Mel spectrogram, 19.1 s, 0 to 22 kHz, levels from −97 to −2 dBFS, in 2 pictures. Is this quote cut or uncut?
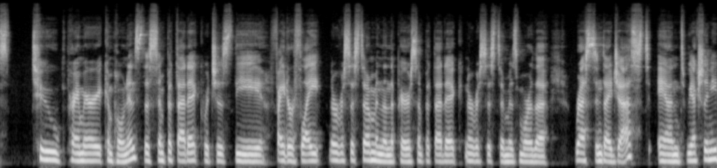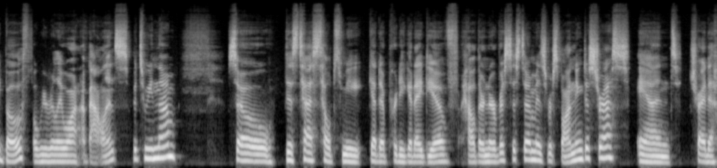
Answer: cut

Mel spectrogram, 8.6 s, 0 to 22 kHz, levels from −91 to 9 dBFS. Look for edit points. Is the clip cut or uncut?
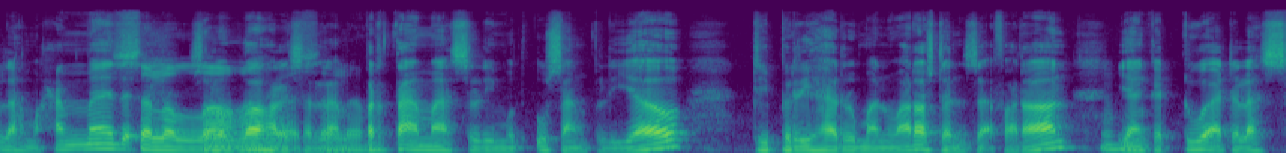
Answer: uncut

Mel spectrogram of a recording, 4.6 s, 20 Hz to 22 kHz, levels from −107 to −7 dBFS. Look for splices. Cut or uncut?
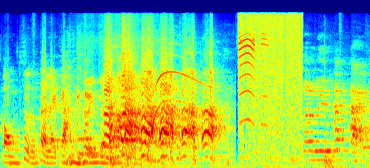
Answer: uncut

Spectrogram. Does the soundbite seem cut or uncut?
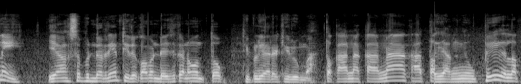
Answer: cut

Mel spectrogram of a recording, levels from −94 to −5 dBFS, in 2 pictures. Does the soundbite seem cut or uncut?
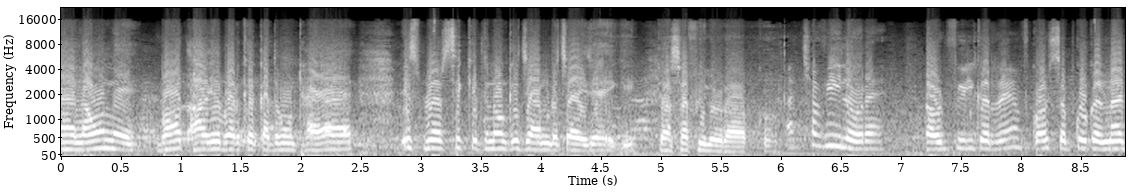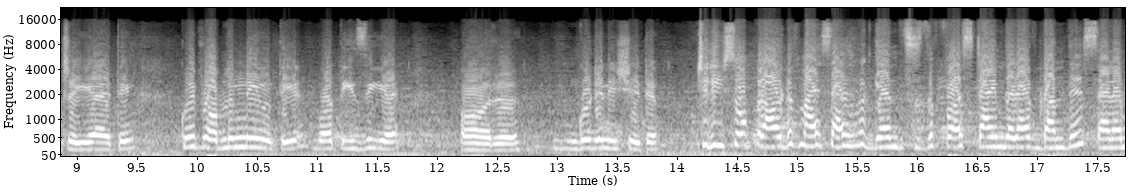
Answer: cut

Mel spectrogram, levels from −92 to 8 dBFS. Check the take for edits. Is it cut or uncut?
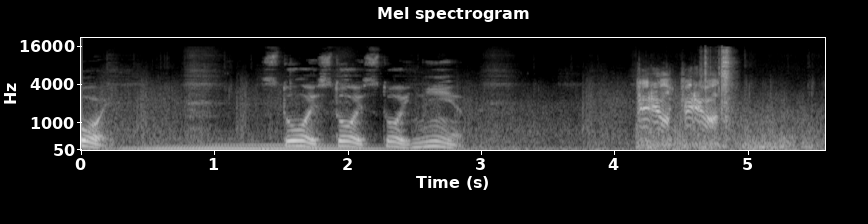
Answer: cut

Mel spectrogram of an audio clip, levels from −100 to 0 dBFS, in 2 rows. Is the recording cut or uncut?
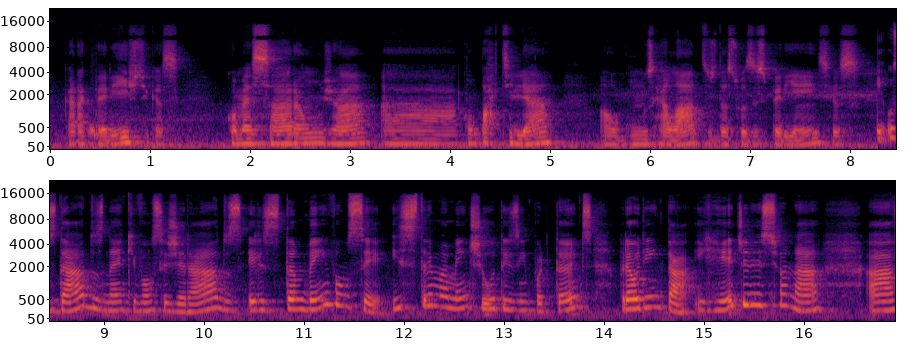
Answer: cut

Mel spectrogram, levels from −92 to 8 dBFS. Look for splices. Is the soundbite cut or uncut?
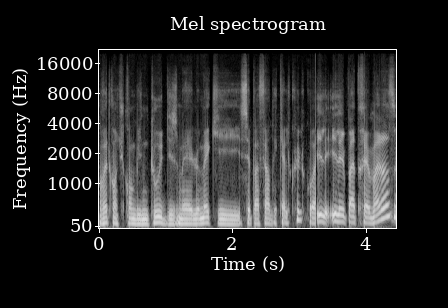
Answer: cut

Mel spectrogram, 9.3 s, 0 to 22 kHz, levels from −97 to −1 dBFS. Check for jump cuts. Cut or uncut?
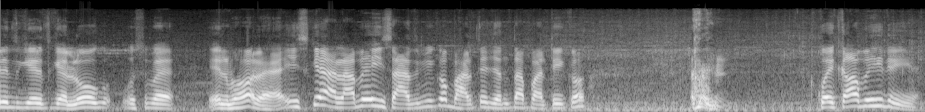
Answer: uncut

